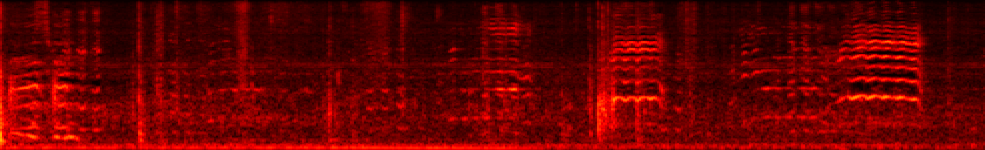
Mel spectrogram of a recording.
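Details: Orphaned Boer goat kids being bottle-fed together from a wooden six-bottle feeder, recorded on an iPhone set on a gate; two loud, wavering, nasal bleats rise above a low hum and faint background noise.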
